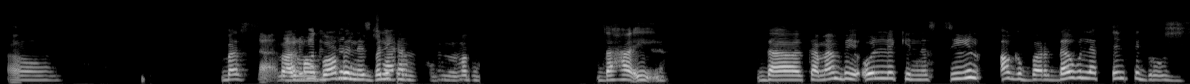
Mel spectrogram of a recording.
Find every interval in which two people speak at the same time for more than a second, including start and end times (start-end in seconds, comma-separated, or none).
2.6-4.4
